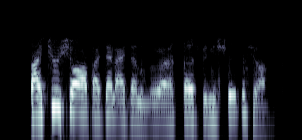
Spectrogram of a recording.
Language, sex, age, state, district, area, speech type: Kashmiri, male, 18-30, Jammu and Kashmir, Ganderbal, rural, conversation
